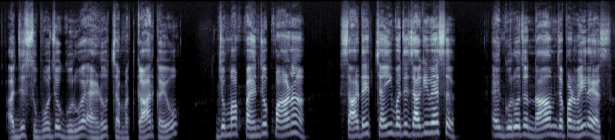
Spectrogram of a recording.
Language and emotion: Sindhi, surprised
